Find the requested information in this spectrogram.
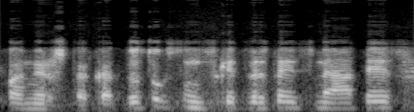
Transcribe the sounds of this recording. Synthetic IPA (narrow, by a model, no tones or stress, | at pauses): pɐmʲɪɾʃt̪ɐkɐt̪̚d̪ʊt̪uːkst̪ɐnʲtʲɪskʲɛt̪ʋʲɪɾt̪ɐɪsmʲæːt̪ɐɪs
